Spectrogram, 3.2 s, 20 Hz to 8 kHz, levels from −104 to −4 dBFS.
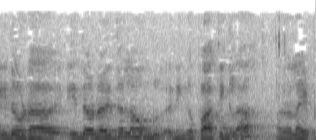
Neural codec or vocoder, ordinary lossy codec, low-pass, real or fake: none; MP3, 32 kbps; 7.2 kHz; real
